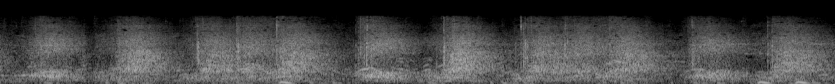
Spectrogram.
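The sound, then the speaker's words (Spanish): A large crowd outside the Catalan High Court cheers the arrival of Artur Mas. Their chant swells and drops in a steady rhythm, loud repeated bursts of many voices coming roughly every second. “Cual mártir, Artur Mas llegaba ayer a la sede del Tribunal Superior de Justicia arropado por una multitud entre la que destacaban miembros de su gobierno y los líderes de Esquerra y CUP. Este era el sonido.”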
